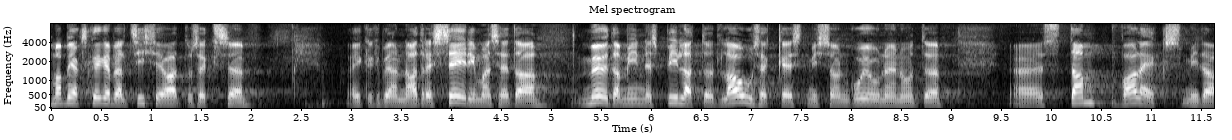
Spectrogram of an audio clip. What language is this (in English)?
Estonian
